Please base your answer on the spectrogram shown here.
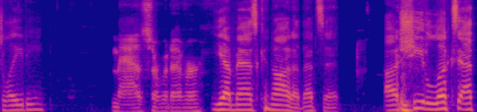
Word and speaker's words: Maz Kanata: It's Maz Kanata.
